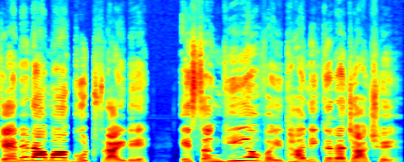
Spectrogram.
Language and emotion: Gujarati, neutral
